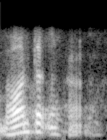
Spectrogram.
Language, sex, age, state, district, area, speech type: Sanskrit, male, 60+, Uttar Pradesh, Ayodhya, urban, conversation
